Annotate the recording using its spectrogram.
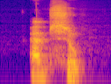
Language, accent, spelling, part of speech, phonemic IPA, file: French, Canada, absout, verb, /ap.su/, LL-Q150 (fra)-absout.wav
- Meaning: 1. past participle of absoudre 2. third-person singular present indicative of absoudre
